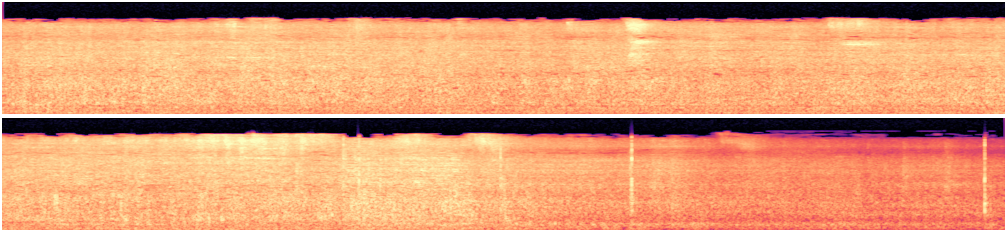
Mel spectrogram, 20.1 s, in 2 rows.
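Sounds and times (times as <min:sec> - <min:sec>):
freight train wagons rolling on rails: 0:00.0 - 0:20.0.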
